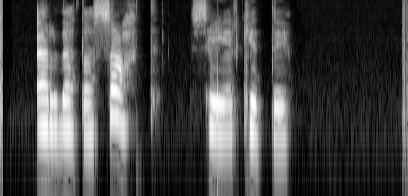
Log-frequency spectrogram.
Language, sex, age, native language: Icelandic, female, 10, Icelandic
